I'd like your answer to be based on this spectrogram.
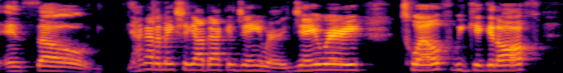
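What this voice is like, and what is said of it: Excited, energetic voice. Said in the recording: “if y'all can't tell by my voice, y'all, I am so excited. I am so excited.”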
